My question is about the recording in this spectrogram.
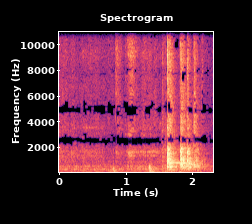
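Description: Burner drip bowl being handled in an electric stove's burner well: a few light knocks, then a louder clatter of the bowl against the stovetop about one and a half seconds in.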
